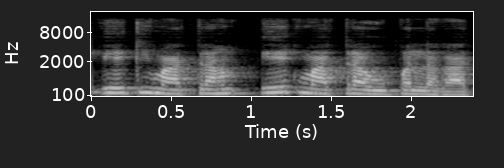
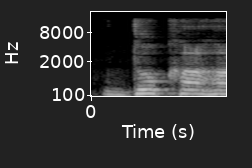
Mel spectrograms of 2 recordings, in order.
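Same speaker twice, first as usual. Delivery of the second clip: ordinary delivery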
